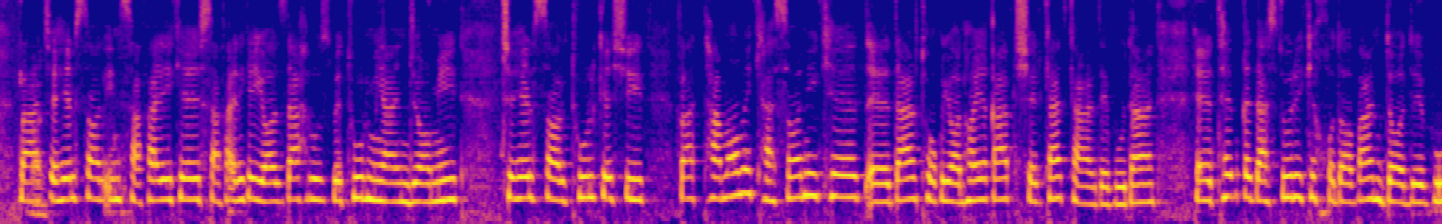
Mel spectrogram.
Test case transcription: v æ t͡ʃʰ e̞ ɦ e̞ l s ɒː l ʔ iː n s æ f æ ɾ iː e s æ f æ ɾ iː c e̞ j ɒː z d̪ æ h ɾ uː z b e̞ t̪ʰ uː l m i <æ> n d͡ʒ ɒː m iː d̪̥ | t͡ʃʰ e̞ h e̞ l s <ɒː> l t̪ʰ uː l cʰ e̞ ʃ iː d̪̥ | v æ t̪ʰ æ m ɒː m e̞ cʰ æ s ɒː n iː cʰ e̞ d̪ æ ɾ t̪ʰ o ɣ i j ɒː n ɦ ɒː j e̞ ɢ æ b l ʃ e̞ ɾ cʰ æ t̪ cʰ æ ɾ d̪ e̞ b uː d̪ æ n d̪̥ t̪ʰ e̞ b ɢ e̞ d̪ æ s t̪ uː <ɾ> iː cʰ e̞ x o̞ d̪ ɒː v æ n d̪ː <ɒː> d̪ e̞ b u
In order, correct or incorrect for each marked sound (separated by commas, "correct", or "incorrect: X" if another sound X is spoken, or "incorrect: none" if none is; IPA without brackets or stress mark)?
correct, correct, correct, correct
